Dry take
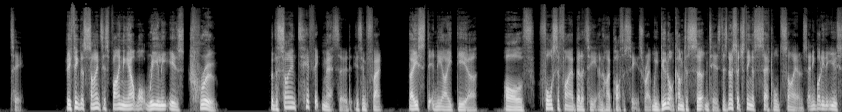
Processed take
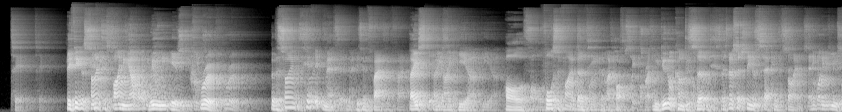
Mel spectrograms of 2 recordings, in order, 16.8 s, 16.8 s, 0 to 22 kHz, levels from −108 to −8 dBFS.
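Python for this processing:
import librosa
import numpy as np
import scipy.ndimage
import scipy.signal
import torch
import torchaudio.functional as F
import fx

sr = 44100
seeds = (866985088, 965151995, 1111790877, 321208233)

y = fx.spec_trails(x, sr, decay_s=1.5)
y = y + 10.0 ** (-10.0 / 20.0) * np.pad(y, (int(472 * sr / 1000.0), 0))[:len(y)]
y = y * 10.0 ** (4.0 / 20.0)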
